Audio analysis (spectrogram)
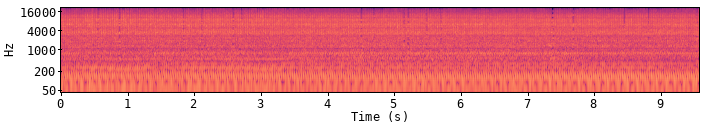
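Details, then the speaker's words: Briggs & Stratton generator engine after carburetor cleaning and governor tab bent to raise no-load speed toward 61 Hz: steady, even low drone, no surging or stutter at no load; earlier stutter resolved, sounds healthy. "okay good that actually ran better than I thought you know the carburetor looks pretty clean so I didn't think that no load kind of engine stutter was gonna be resolved by cleaning the carburetor but it definitely was resolved you know the engine sounds perfect now"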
